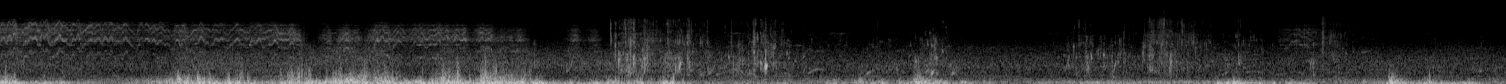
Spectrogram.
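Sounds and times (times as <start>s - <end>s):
wind rumble on microphone: 0.0s - 15.0s
river water splashing: 6.1s - 13.8s.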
